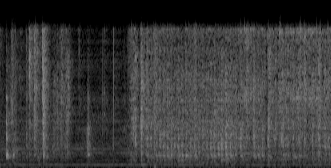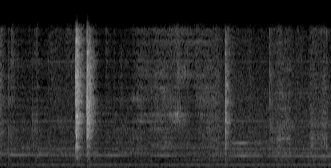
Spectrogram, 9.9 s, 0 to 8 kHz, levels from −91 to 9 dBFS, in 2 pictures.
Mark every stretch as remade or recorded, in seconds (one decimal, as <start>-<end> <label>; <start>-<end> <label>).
0.0-1.0 recorded; 1.0-1.9 remade; 1.9-5.0 recorded; 5.0-5.7 remade; 5.7-6.3 recorded; 6.3-8.2 remade; 8.2-9.9 recorded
